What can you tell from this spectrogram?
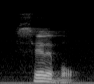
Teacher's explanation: The L here tends to be dark, and it is at the same time syllabic, because it's the most important bit of the syllable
